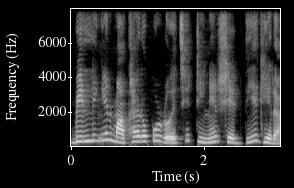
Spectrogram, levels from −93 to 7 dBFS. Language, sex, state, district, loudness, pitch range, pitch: Bengali, female, West Bengal, Jalpaiguri, -18 LUFS, 250-320 Hz, 285 Hz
